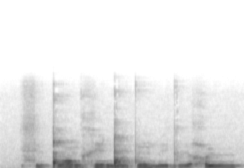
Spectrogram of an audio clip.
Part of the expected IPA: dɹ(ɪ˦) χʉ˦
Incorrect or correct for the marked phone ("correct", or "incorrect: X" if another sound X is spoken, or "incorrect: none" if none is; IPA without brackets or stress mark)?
incorrect: ɪ˩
